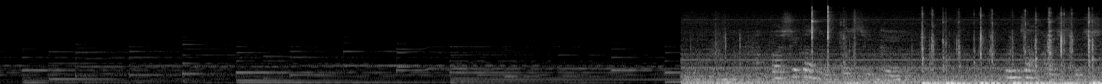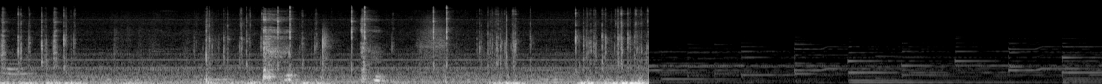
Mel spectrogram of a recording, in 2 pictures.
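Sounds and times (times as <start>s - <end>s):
keyboard typing and clicking: 6.8s - 17.5s
person laughing: 13.6s - 15.1s.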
